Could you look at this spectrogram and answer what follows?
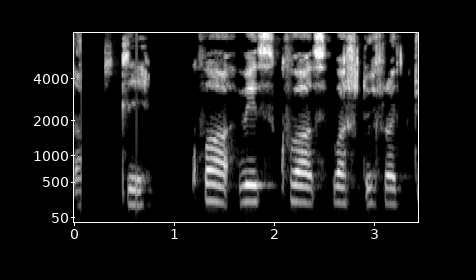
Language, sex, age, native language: Icelandic, male, 8, Icelandic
